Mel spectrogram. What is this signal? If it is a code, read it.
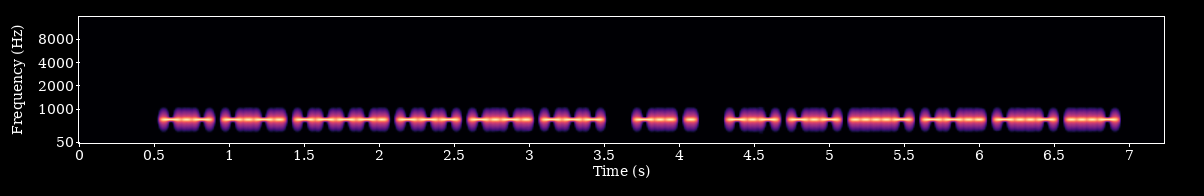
Morse code, heard as a keyed tone, about 36 wpm, 700 Hz. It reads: KC9OCO DE KK4ZXV
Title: USA Callsign DE Callsign 35wpm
